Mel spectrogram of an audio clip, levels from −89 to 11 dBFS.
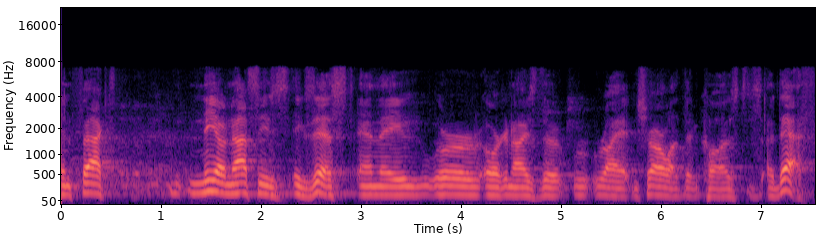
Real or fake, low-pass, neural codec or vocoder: real; 7.2 kHz; none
